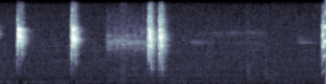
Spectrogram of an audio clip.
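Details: Olive-backed sunbird in a lure recording, calling with single and doubled sharp high chips separated by brief pauses, and a faint thin whistle between.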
